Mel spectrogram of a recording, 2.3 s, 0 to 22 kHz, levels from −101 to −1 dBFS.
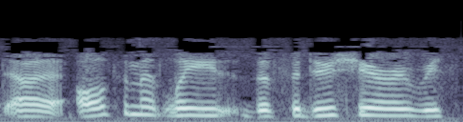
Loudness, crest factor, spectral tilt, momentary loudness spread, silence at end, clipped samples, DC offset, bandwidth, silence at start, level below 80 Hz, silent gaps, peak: -17 LUFS; 12 dB; -7 dB/octave; 4 LU; 0.1 s; under 0.1%; 0.5%; 6.2 kHz; 0 s; -50 dBFS; none; -4 dBFS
